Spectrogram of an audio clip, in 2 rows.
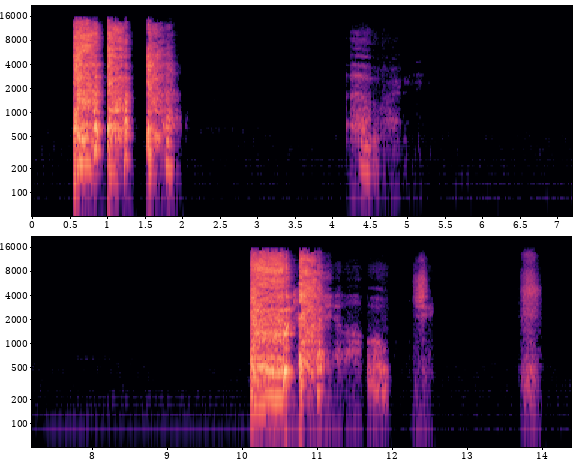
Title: Coughing fit! #15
